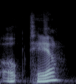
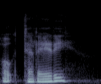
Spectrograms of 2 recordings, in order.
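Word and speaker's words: Autechre: I call it Octaire. Some other people call it Octaireri.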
